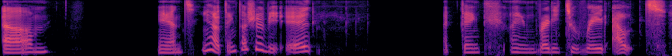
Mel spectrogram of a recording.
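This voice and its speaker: A woman's voice: mid-range voice, slow, a little mellow, no echo. A woman streamer chatting casually as she signs off, giggly and rambling, with a strained, tired voice. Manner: giggly and rambling, with frequent laughs and fillers. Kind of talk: casual stream sign-off chat.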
